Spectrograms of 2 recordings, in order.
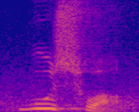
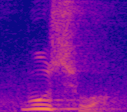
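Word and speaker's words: bourgeois: or in google search you can get the answer booshwa so the spelling b o u r g e o i s should be pronounced as bourswa another important point is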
